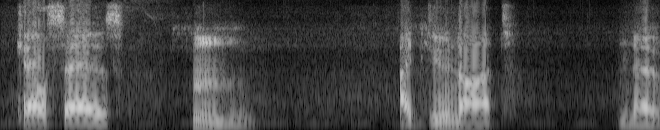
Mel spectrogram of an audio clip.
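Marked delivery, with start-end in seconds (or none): 1.9-6.6 deep, very slow, drawn-out, expectant musing voice. A game master voices a character answering the group's question, very slow and deep. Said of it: "Very slowly, with a deep voice".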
